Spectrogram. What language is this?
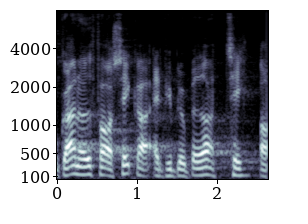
Danish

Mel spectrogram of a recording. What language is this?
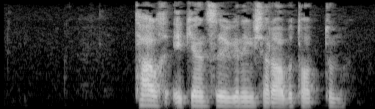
Uzbek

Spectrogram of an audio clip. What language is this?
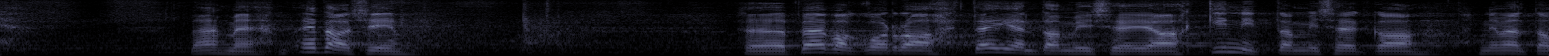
Estonian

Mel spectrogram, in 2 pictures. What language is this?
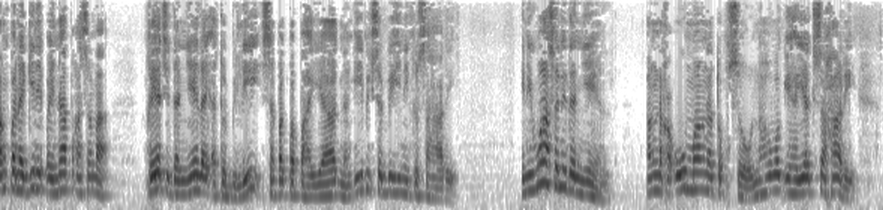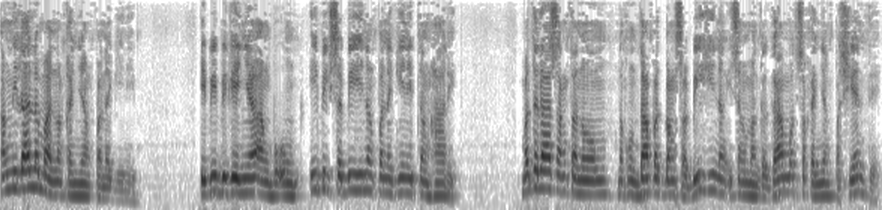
Filipino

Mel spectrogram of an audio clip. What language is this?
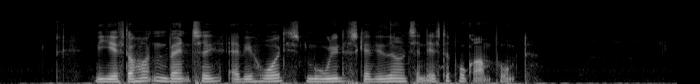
Danish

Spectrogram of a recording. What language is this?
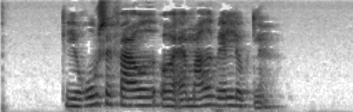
Danish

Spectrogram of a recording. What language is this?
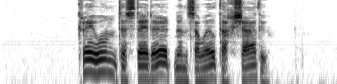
Manx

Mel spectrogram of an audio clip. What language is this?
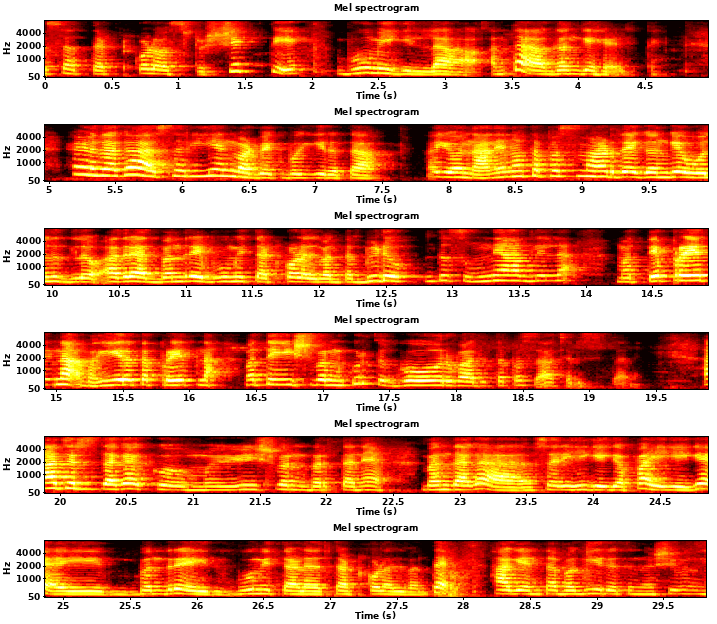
Kannada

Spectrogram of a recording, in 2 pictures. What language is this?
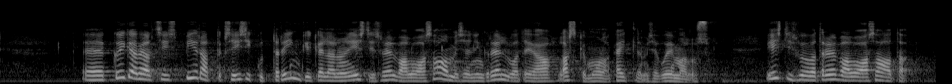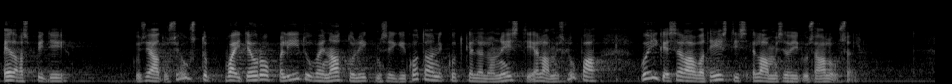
Estonian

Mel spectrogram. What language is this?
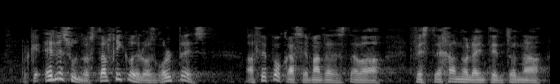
Spanish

